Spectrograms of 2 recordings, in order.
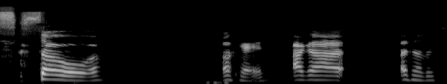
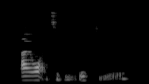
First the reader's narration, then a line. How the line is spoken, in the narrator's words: she said, her voice no louder than a whisper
